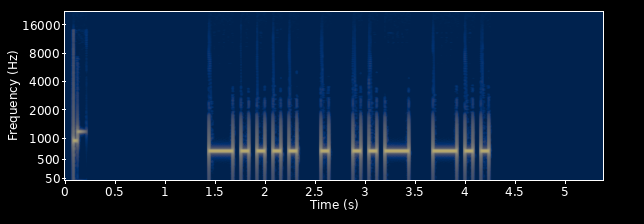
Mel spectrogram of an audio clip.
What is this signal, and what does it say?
Morse code, heard as a keyed tone, about 15 wpm, 700 Hz. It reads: 6EUD
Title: All Cut Numbers - 4-Digit 15wpm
